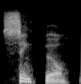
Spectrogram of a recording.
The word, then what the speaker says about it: Senkbeil: The author's name is Harold Senkbeil. That's exactly how you pronounce it, and there's no question about it.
